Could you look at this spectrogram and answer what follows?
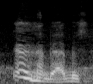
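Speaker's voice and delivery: ordinary talk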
